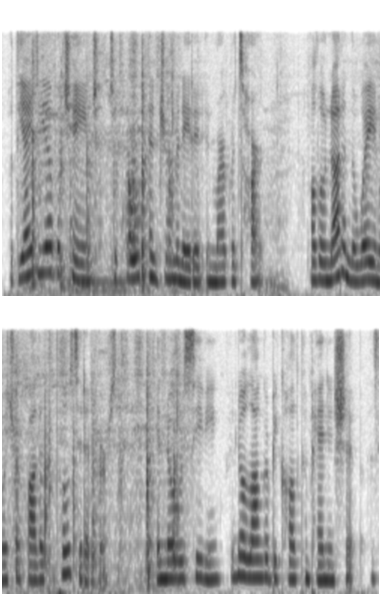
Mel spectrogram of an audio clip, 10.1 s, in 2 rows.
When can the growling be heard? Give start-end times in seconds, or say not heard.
0.8-2.6.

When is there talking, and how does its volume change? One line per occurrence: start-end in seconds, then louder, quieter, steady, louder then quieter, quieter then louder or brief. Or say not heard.
0.1-10.0 steady.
